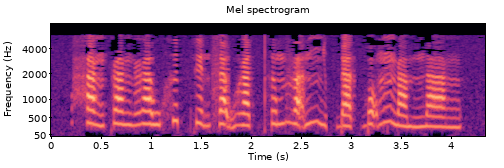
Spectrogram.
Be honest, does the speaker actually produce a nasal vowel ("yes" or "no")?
no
